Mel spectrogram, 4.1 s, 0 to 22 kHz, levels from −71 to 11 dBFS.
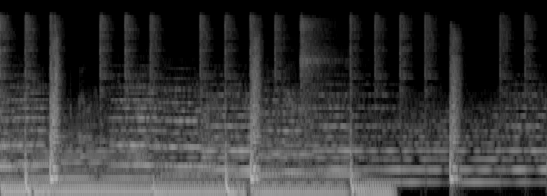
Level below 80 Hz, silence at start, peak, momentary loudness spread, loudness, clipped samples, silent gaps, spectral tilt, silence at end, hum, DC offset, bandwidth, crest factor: -28 dBFS; 0 s; -6 dBFS; 9 LU; -25 LUFS; under 0.1%; none; -5 dB/octave; 0 s; none; under 0.1%; 16.5 kHz; 18 dB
